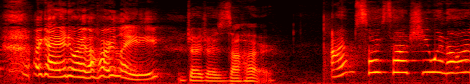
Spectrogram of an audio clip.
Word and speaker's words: Jojo Zaho: Because I was pronouncing it like Jojo Zaho. Yeah, fair. Which, if I say it slowly like that, it doesn't make sense. But if you say it like Jojo Zaho, that's fucking iconic.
